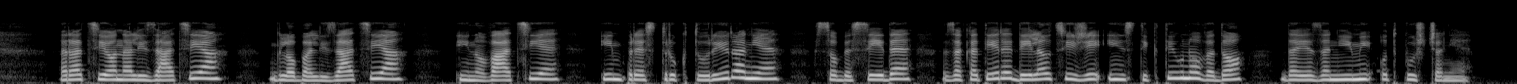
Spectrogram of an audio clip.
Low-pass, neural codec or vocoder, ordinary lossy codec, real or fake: 7.2 kHz; none; none; real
